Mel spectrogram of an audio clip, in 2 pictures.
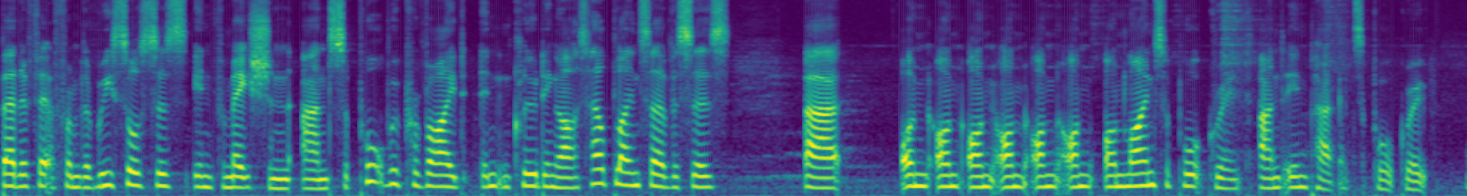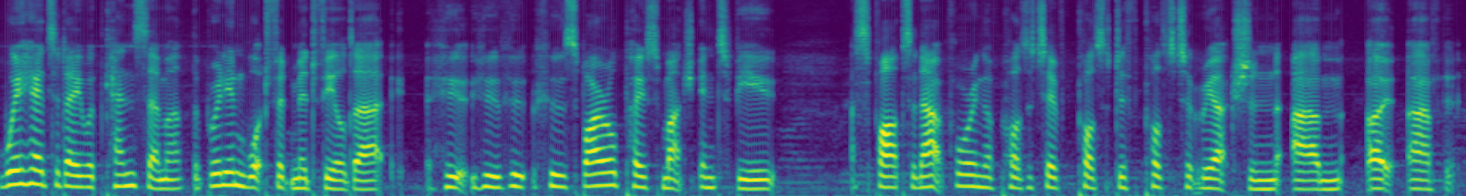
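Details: Adult female speaker; no speech disorder.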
